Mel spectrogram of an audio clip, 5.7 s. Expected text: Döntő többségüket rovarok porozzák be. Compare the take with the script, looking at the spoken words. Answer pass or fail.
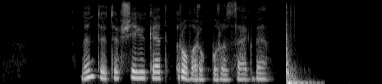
pass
